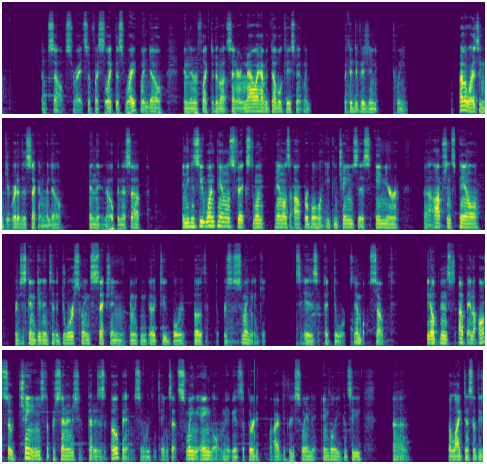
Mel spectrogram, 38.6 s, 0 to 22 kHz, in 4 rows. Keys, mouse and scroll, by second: 1.0 click, 1.7 click, 3.8 click, 9.0 click, 10.9 click, 11.9 click, 15.1 click, 15.3 click, 18.1 click, 22.0 click, 23.9 click, 27.1 click, 27.3 click, 30.1 click, 31.5 click.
